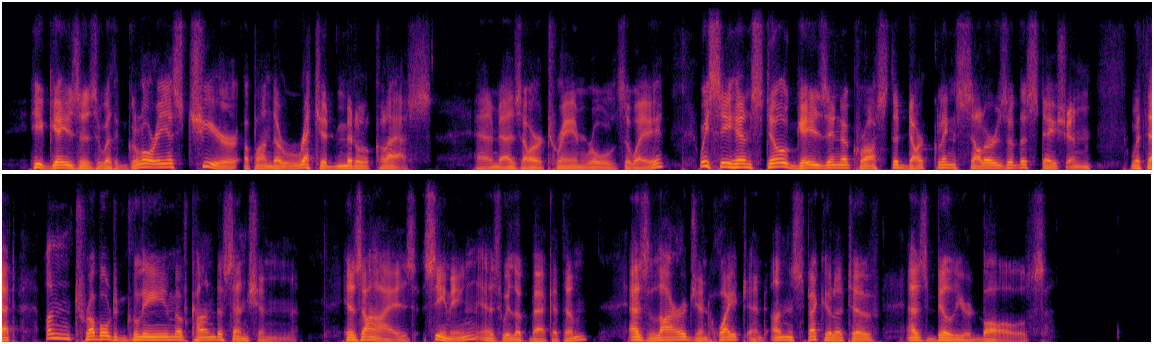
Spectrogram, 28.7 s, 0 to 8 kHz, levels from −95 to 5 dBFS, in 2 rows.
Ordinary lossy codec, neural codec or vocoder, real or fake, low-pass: Opus, 16 kbps; none; real; 7.2 kHz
